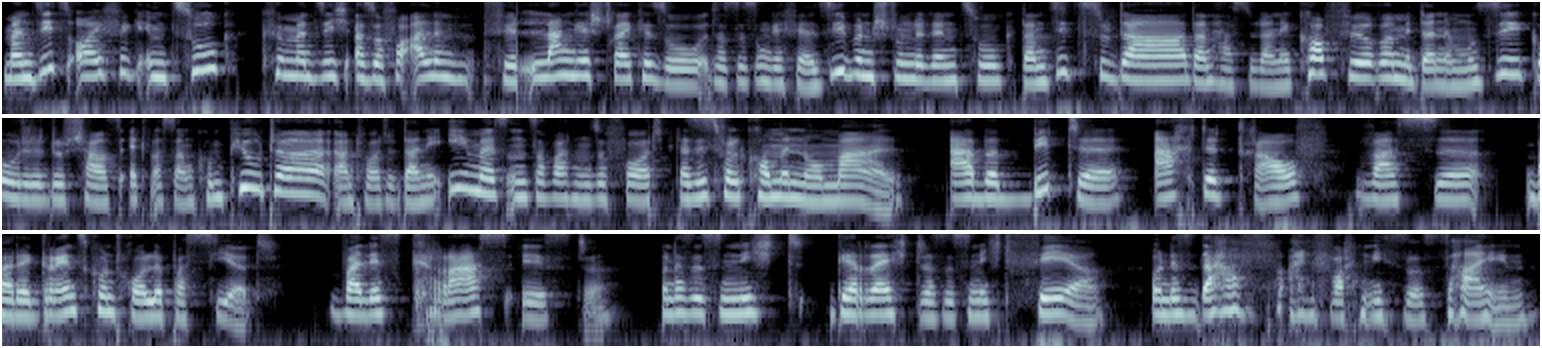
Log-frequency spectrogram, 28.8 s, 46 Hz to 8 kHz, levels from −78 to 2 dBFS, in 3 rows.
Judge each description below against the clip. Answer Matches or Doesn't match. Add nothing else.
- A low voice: Doesn't match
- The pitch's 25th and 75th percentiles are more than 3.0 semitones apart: Matches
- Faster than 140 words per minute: Matches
